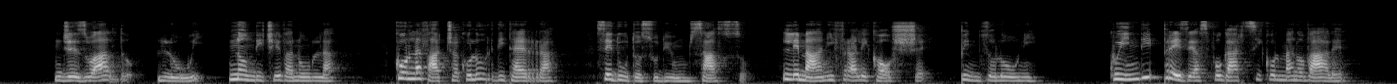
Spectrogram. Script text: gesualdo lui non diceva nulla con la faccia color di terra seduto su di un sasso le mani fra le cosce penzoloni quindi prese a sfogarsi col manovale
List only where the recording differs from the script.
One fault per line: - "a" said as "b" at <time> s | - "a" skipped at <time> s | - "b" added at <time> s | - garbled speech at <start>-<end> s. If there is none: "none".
none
